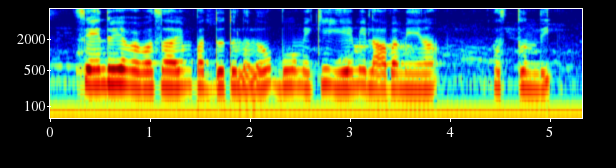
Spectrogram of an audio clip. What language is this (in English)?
Telugu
